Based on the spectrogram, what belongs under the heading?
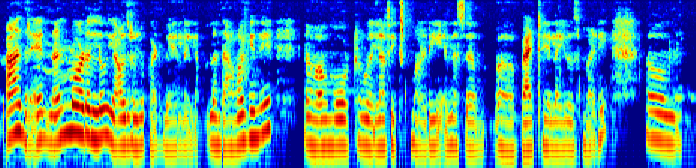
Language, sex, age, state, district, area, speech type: Kannada, female, 30-45, Karnataka, Shimoga, rural, spontaneous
